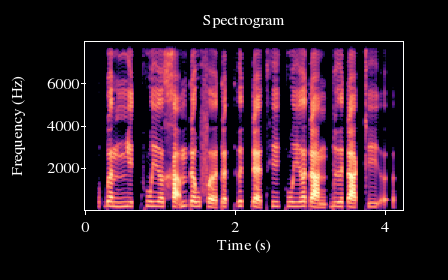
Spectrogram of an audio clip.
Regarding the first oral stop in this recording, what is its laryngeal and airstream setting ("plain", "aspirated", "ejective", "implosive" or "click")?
implosive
